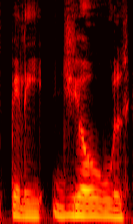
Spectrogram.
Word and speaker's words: Billy Joel: And another text in says, Patricia, I always thought that the way to pronounce Billy Joel's name was Billy Joel. Yeah, I used to say Billy Joel as well, but we have been told that his name is Billy Joel. So I think we've been wrong when we've been saying Billy Joel. So it's Billy Joel is how you pronounce it.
